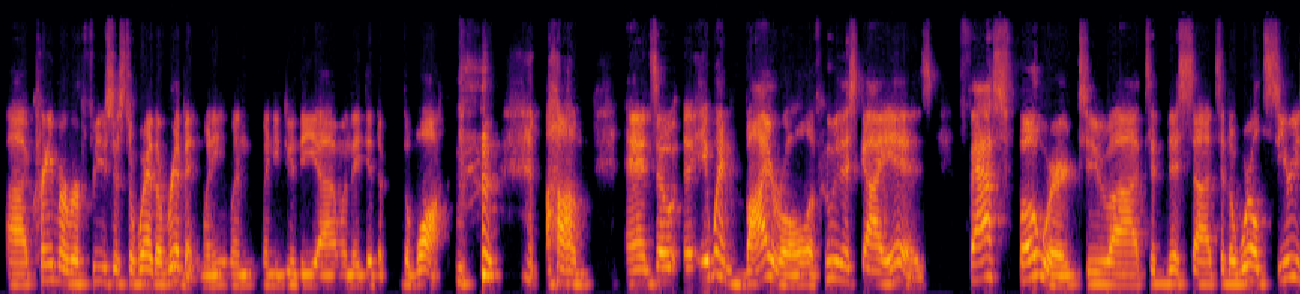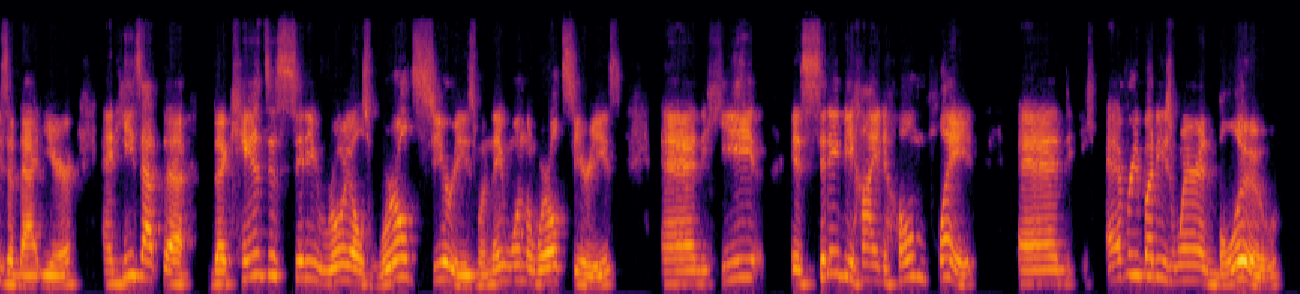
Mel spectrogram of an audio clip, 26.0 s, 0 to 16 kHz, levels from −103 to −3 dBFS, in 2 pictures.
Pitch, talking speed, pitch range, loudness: 160 Hz, 170 wpm, 140-210 Hz, -27 LUFS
